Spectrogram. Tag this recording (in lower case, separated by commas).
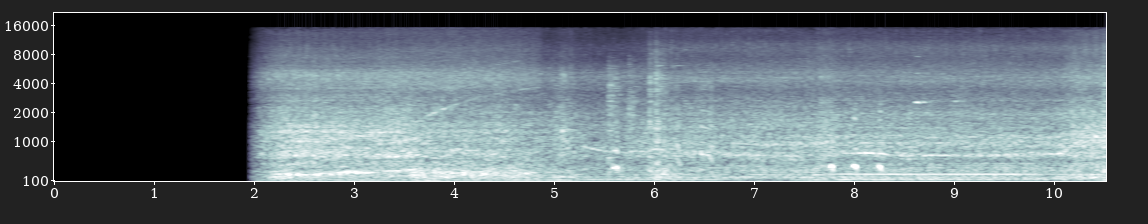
motor vehicle (road), vehicle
